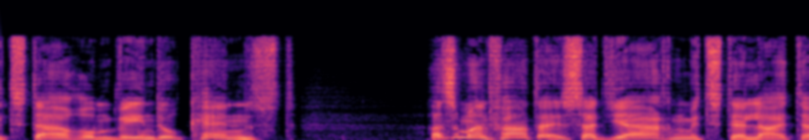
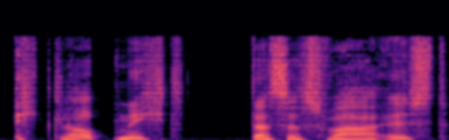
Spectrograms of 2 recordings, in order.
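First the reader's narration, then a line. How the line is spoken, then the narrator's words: Quiet interjection from behind. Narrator (German): warf Neville leise von hinten ein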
